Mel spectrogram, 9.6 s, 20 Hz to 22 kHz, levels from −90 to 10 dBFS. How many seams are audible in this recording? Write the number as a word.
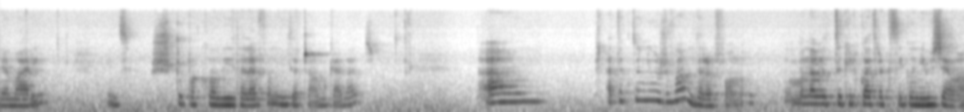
one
